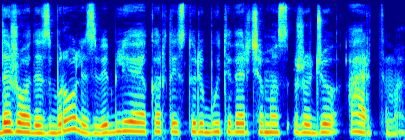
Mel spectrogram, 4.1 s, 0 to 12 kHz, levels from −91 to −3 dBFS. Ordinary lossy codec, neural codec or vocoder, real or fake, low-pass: Opus, 64 kbps; none; real; 10.8 kHz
